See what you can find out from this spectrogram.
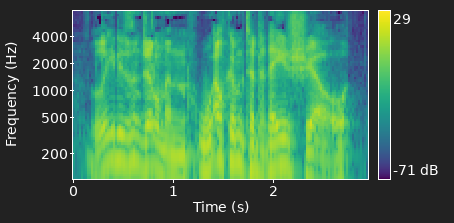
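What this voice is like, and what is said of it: Announcer voice. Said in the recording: “I was just trying to go into my announcer voice there.”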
